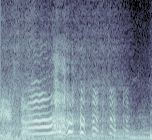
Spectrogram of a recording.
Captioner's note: laughs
